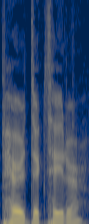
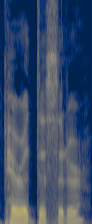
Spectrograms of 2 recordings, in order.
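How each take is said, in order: First: The middle of the name sounds like 'dict'. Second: The middle of the name sounds like 'sit'. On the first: The speaker calls it wrong. "not Paradictator" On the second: The speaker calls it right. "so it's Paradisitor"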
